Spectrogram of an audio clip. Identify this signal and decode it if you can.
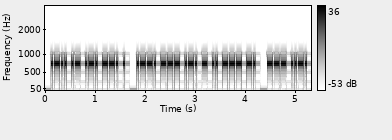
Morse code, heard as a keyed tone, about 36 wpm, 750 Hz. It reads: LARGE PORTION OF
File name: Morse / 35WPM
